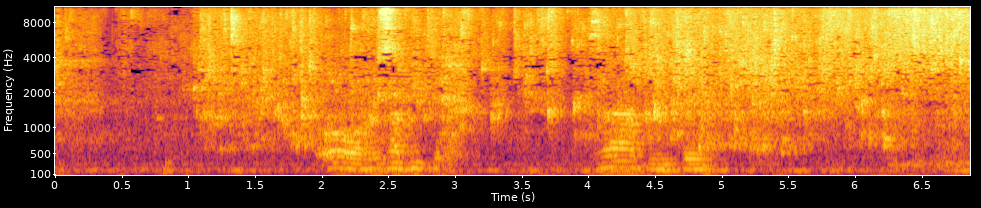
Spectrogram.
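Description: Water splashes and drips from a filter into a bathtub.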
